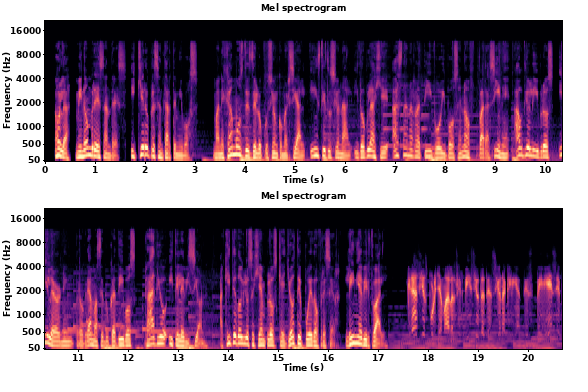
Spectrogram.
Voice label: spanish latin american commercial

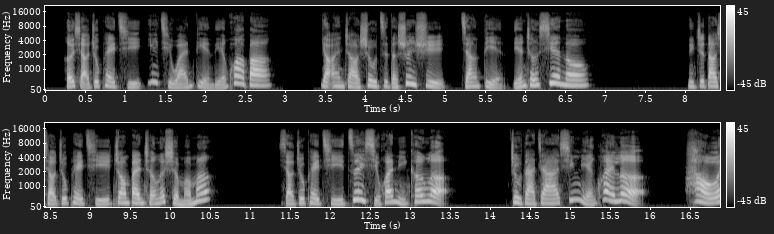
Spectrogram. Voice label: Chinese Mandarin animation

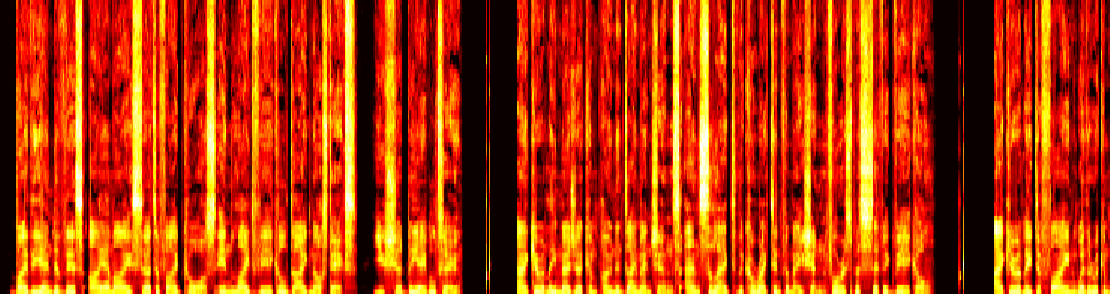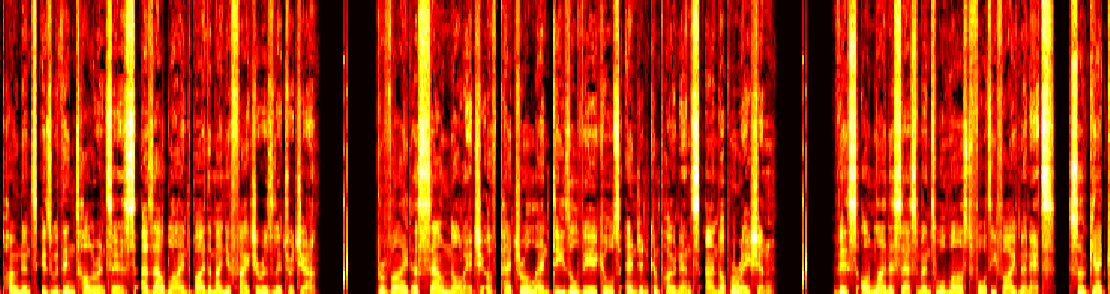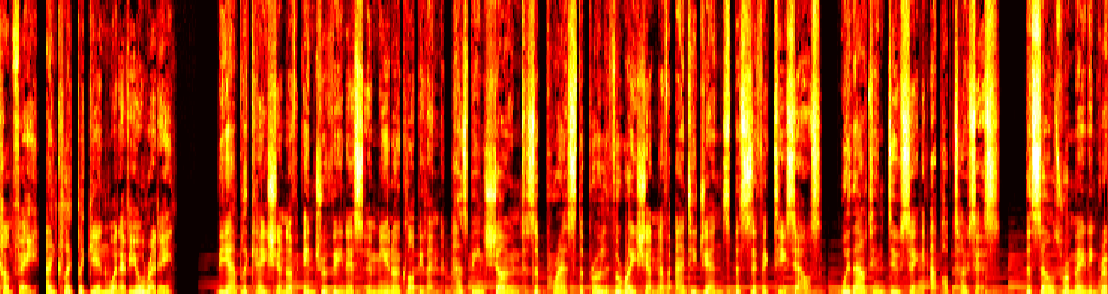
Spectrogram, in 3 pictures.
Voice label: english british e-learning

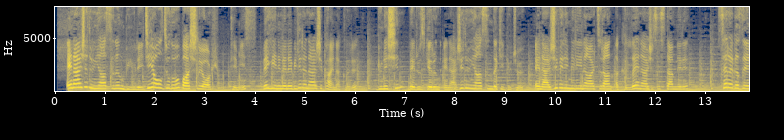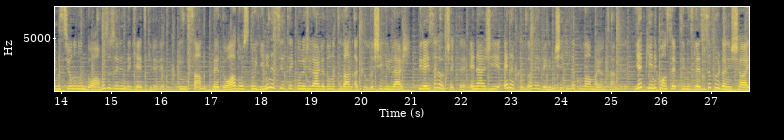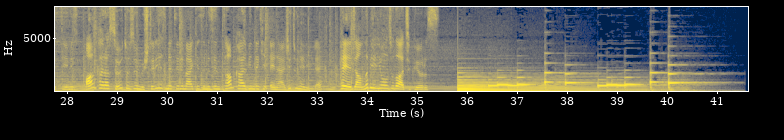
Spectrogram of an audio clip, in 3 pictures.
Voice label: turkish explainer videos

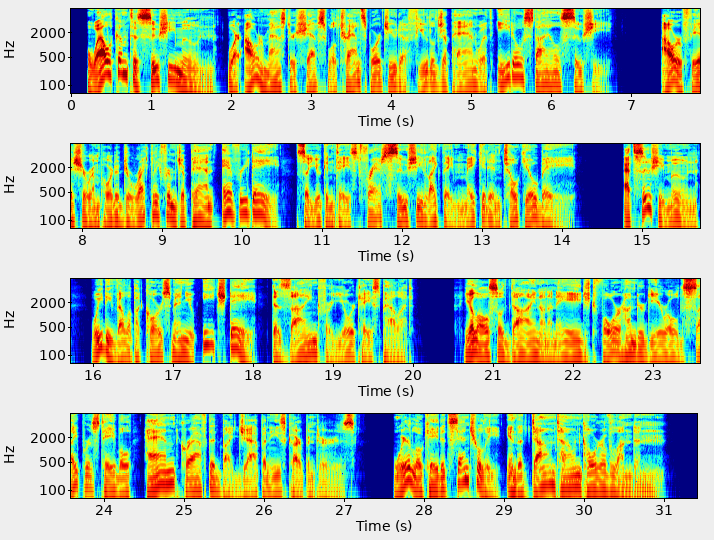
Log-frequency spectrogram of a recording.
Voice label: english american movie trailers

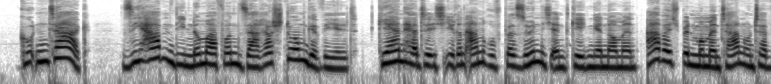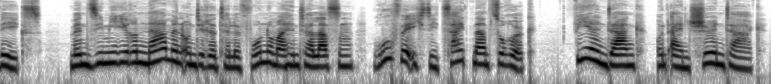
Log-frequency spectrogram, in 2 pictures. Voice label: german ivr

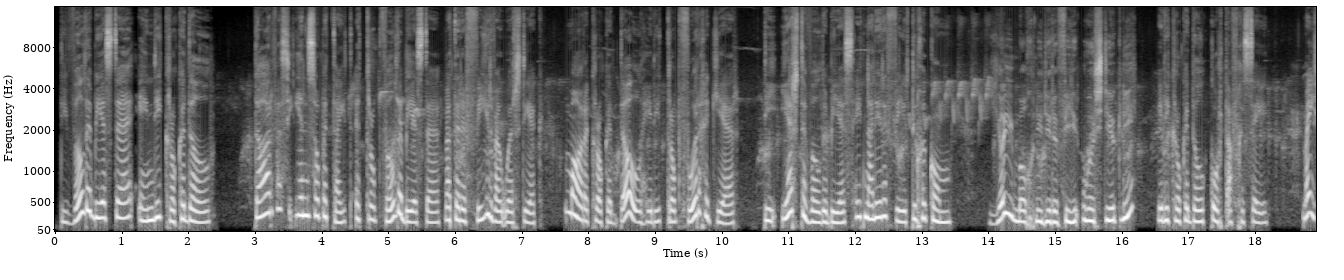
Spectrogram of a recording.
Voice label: afrikaans audiobooks; Synchronsprecher aus Südafrika

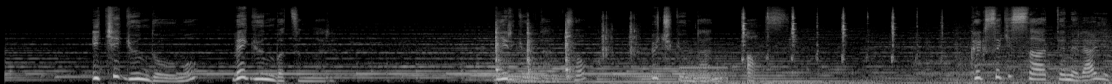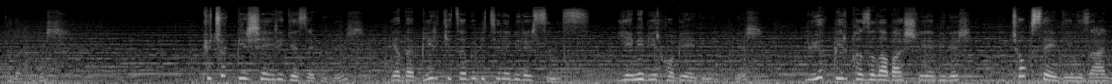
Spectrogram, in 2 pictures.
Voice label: turkish corporate videos

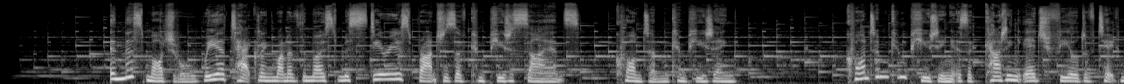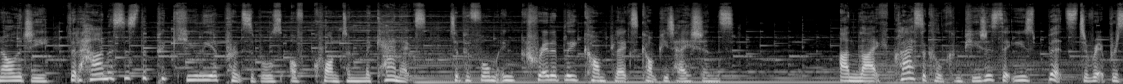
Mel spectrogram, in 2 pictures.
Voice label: english new zealand e-learning

